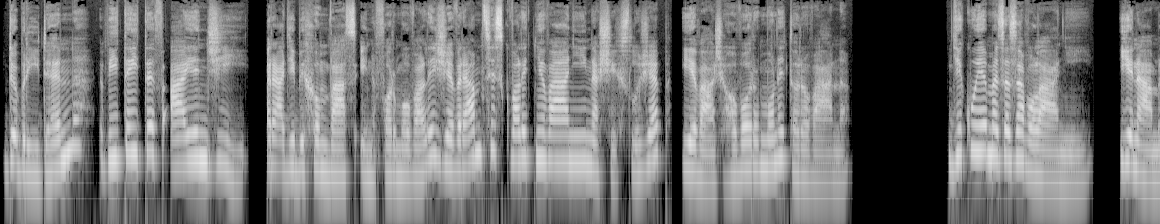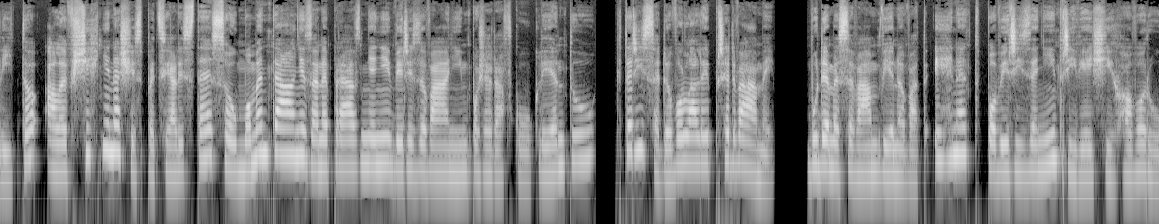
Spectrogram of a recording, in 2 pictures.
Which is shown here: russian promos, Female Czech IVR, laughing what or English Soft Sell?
Female Czech IVR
